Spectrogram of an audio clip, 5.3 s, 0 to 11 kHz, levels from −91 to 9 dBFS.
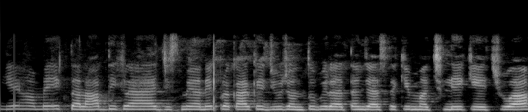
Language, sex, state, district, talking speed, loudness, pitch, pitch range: Hindi, female, Chhattisgarh, Sarguja, 225 wpm, -23 LUFS, 280 Hz, 270-290 Hz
